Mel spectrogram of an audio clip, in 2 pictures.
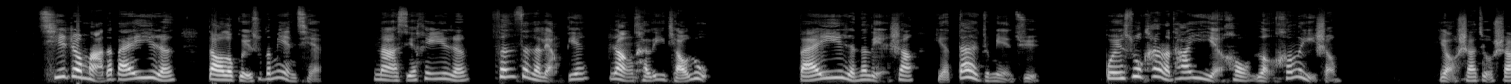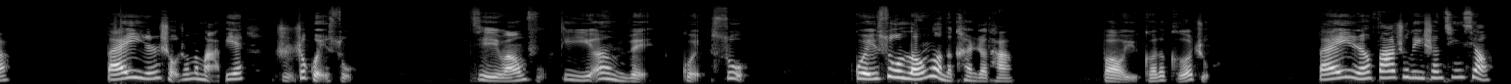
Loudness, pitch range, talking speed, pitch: -18 LUFS, 210-320 Hz, 205 characters per minute, 265 Hz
